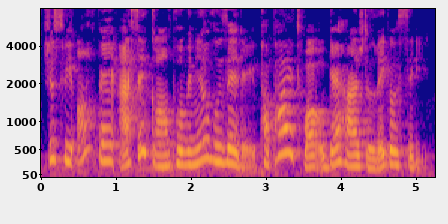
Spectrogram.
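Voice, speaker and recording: A woman voicing an eager, clumsy young boy in a children's storybook, exclaiming in a raised voice. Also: moderate pace. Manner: high, excited exclaiming.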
